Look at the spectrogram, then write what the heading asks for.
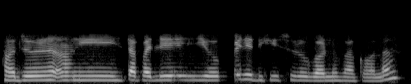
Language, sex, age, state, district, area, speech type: Nepali, female, 30-45, West Bengal, Kalimpong, rural, conversation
